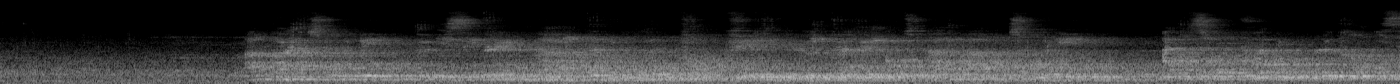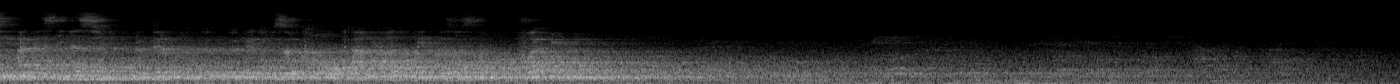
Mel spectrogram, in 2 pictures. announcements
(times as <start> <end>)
2.4 21.0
